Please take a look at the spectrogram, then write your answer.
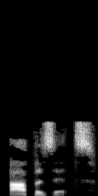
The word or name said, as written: opposites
